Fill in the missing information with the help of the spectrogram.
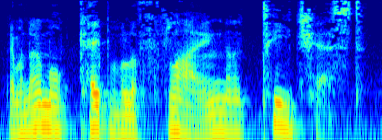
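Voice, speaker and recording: Lilting, polite English gentleman. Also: on the low side, lively intonation, moderate pace, slightly rough, highs cut off. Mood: apologetic, sober. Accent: British. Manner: courteous, understated, well-spoken. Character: unflappable, polite English gentleman athlete, curious. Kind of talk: radio drama acting.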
